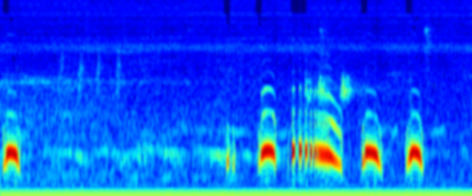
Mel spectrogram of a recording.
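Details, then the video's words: Spotted dove used as a decoy to lure wild doves, cooing and calling: a short hoarse coo, then a quick stuttering run of notes into a longer drawn coo, followed by two clipped coos. "Tiếng chim cu gáy (THÚC - GÁY GỌI) kích bổi hiệu quả"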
